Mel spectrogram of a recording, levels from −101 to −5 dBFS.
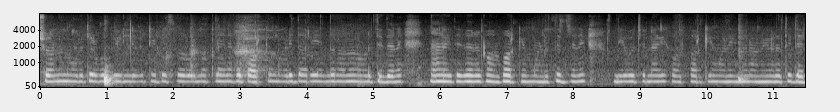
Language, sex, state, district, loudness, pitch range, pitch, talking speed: Kannada, female, Karnataka, Dharwad, -27 LUFS, 235-245 Hz, 240 Hz, 120 wpm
